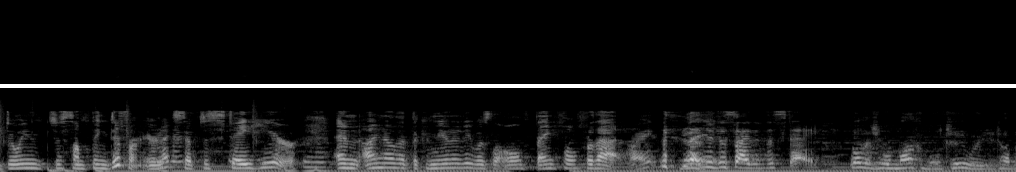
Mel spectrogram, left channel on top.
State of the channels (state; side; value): silent; left; 57 dB below the other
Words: just something different. Your next step to stay here. And I know that the community was all thankful for that, right? That you decided to stay. Well, it's remarkable too, when you talk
